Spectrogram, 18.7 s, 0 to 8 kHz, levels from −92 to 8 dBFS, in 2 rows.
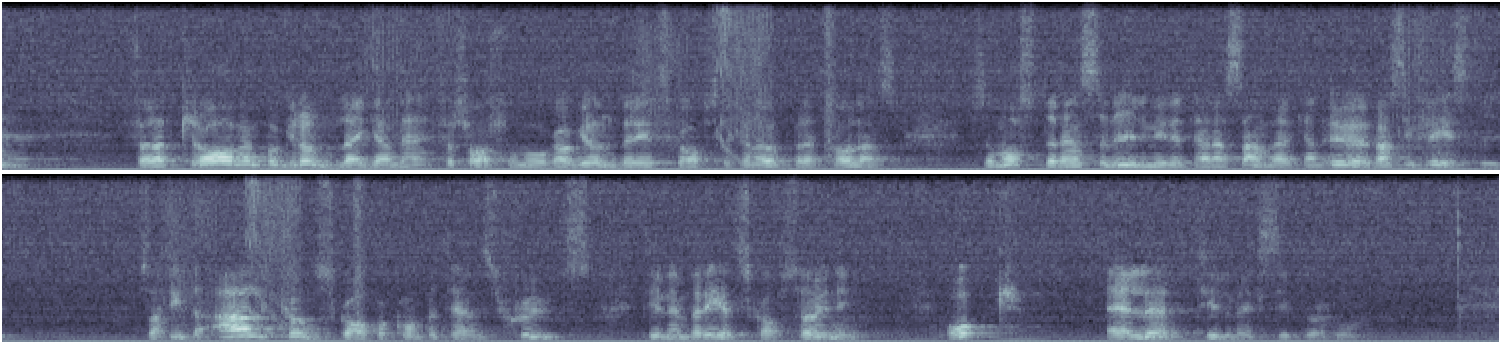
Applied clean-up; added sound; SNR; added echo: none; Packing tape, duct tape; 17 dB; reverberation time 0.2 s.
